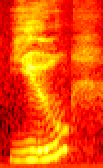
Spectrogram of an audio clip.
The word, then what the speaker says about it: Ewe: know in that video that is pronounced you um it's spelled ewe but you find fibers and I think this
